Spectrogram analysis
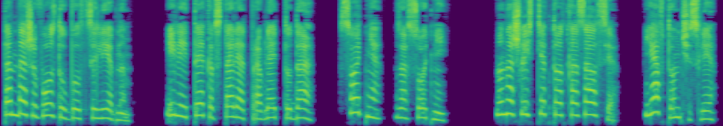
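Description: A woman's voice: high-pitched, expressive, normal speed, a little mellow, no echo, clean studio sound. A woman voicing an ancient female alien soul trapped in a guinea pig, telling her tale with sighs of world-weariness. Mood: grave. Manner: sighing, world-weary storyteller. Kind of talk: audiobook character voice.

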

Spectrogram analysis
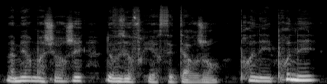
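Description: A man's voice: mid-range voice, expressive, brisk, dark tone, breathy edge, voice pushed up. A man reading an audiobook voices a naive, playful young girl in a raised, girlish voice. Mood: shy.

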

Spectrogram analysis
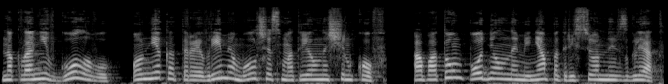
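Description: A woman reading a first-person audiobook in a steady, measured manner. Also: on the high side. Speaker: audiobook narrator. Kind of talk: first-person scripted narration.

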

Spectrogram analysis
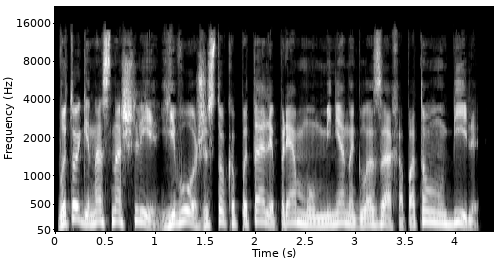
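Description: A man's voice: a little high, animated, fast talker, a bit bright, dry recording, studio quality, pitched above the performer's own voice. A man voicing a vengeful young woman full of hatred in an audiobook, cold and then raging. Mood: furious. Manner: cold, then screaming with rage. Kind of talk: audiobook character voice.

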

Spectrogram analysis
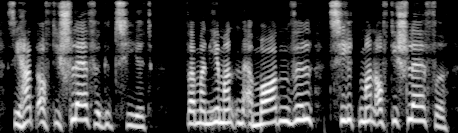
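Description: A woman's voice: on the high side, animated, normal speed, no room sound, clean studio sound, voice pushed up, natural voice. A woman voicing a middle-aged mother who is breathless and worked up, in an audiobook. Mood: agitated. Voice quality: breathless, gasping.

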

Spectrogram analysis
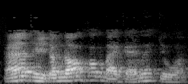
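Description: Fields: male Buddhist monk. Style: fast, animated dharma storytelling with a fairly high voice. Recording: roomy, distant. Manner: animated storyteller, repeats words, acts out quotes.

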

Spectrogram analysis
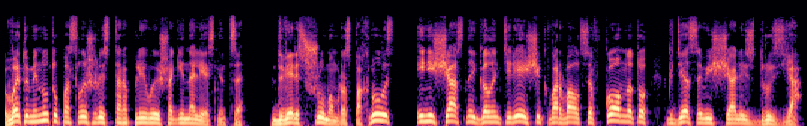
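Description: A male audiobook narrator telling a classic adventure tale with theatrical expression. His pitch rises and falls in lively swings, and the studio sound is close and dry. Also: normal speed, dry recording.

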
